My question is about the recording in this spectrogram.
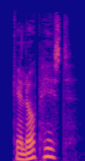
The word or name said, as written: galophest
